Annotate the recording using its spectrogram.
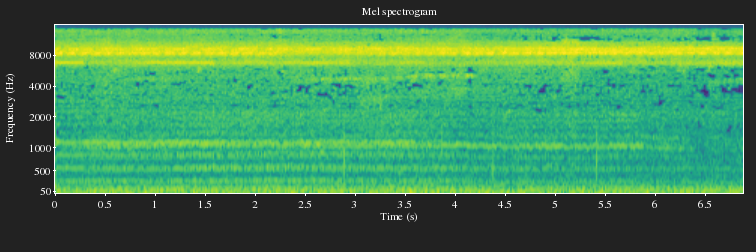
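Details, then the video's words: Honey bees collecting from dragon fruit flowers; a steady droning buzz with layered tonal hums, continuous for the whole stretch, under a constant high hiss. "ড্রাগন ফুলে মৌমাছির মধু সংগ্রহ করা দেখুন"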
